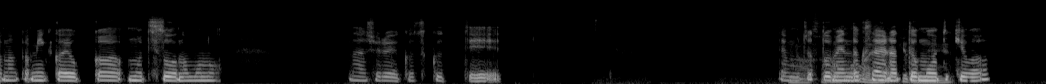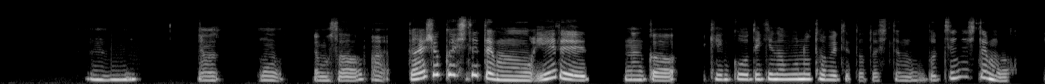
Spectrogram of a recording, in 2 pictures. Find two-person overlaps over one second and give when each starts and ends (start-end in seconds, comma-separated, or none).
7.9-9.5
